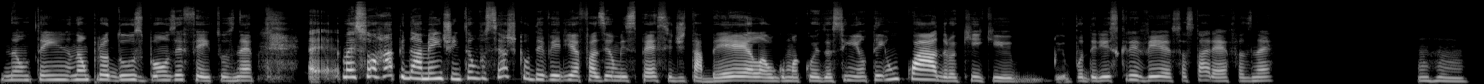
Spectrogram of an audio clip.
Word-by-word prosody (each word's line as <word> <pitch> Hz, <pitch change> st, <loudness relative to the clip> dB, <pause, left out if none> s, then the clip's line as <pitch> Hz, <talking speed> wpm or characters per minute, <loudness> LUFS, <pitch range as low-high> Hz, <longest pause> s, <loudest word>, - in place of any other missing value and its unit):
Não 205 Hz, -1 st, -4 dB
tem 215 Hz, -1 st, -2 dB
não 215 Hz, 0 st, +2 dB
produz 215 Hz, -2 st, 0 dB
bons 195 Hz, +4 st, -1 dB
efeitos, 175 Hz, -6 st, -2 dB
né. 180 Hz, 0 st, -1 dB, 0.6 s
Eh, -, -, -3 dB
mas 340 Hz, -1 st, +5 dB
só 375 Hz, 0 st, +5 dB
rapidamente, 280 Hz, -9 st, +4 dB
então 285 Hz, +5 st, -1 dB
você 280 Hz, +5 st, -4 dB
acha 380 Hz, 0 st, -3 dB
que -, -, -8 dB
eu 270 Hz, -, -2 dB
deveria 210 Hz, -3 st, 0 dB
fazer 190 Hz, 0 st, -1 dB
uma 185 Hz, -1 st, -2 dB
espécie 180 Hz, 0 st, -3 dB
de 160 Hz, 0 st, -8 dB
tabela, 175 Hz, +5 st, +2 dB
alguma 160 Hz, +1 st, -3 dB
coisa 165 Hz, -1 st, -4 dB
assim? 195 Hz, +3 st, -7 dB
Eu 180 Hz, 0 st, -5 dB
tenho 210 Hz, +3 st, -4 dB
um 255 Hz, -, 0 dB
quadro 225 Hz, -9 st, +7 dB
aqui 170 Hz, +1 st, -7 dB
que 145 Hz, -1 st, -5 dB, 0.4 s
eu -, -, -10 dB
poderia 330 Hz, -, -2 dB
escrever 195 Hz, -, -1 dB
essas 175 Hz, +1 st, -12 dB
tarefas, 165 Hz, -5 st, -5 dB
né. 175 Hz, +1 st, -4 dB, 1.5 s
Uhum. 155 Hz, -4 st, -10 dB
195 Hz, 155 wpm, -21 LUFS, 170-220 Hz, 1.5 s, quadro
